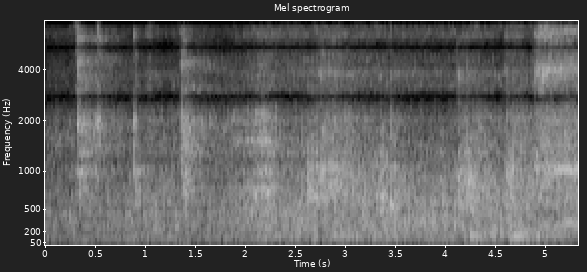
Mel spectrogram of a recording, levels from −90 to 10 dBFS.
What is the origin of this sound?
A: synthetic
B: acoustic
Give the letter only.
A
